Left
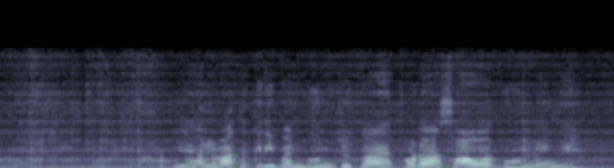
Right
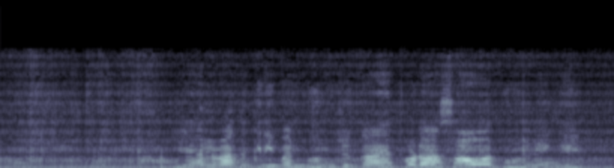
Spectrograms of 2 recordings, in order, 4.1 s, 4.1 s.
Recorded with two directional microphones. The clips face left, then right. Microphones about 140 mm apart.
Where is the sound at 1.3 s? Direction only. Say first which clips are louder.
Left 2 dB; 35° left (ahead or behind).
